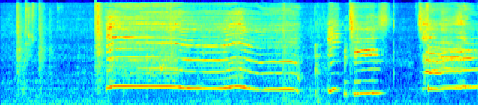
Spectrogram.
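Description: A man's voice singing or wailing without words: after a quiet first second with faint clicks, one long held note with a slight waver in pitch, then a few short notes near the end.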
